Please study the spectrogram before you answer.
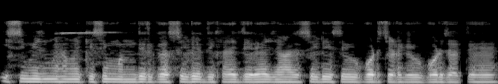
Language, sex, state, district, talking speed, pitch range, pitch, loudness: Hindi, male, Chhattisgarh, Raipur, 265 wpm, 115-125 Hz, 115 Hz, -17 LUFS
